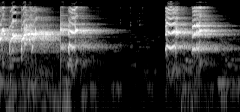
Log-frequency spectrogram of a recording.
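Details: Lovebird parrot producing drawn-out, shrill, slightly buzzy chirps in two bursts separated by a short silence.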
